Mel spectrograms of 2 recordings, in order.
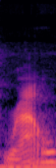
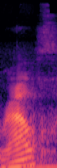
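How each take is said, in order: First: The final consonant sound is silent. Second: The final consonant sound is pronounced. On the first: The speaker calls it right. "it sounds like the end of it is silent, so it's just Rau" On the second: The speaker calls it wrong. "so I would have imagined Rauch"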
